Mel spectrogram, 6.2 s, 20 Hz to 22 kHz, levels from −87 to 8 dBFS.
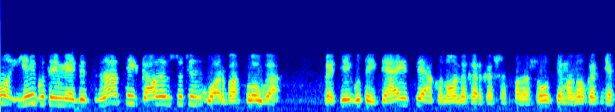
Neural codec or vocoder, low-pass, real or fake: none; 7.2 kHz; real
